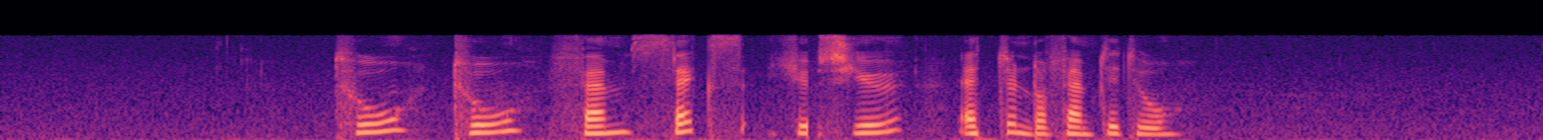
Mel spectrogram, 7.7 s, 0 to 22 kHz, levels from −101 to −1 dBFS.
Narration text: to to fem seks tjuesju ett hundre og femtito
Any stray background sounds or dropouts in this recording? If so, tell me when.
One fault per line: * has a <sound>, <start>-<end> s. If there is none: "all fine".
* has a dropout, 4.0-4.1 s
